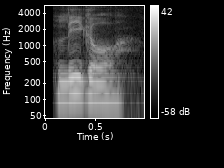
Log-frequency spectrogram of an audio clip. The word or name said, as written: legal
